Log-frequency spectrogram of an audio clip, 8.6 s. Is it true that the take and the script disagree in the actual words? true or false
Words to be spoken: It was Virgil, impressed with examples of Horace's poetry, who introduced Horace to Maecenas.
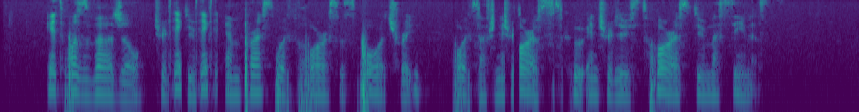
true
